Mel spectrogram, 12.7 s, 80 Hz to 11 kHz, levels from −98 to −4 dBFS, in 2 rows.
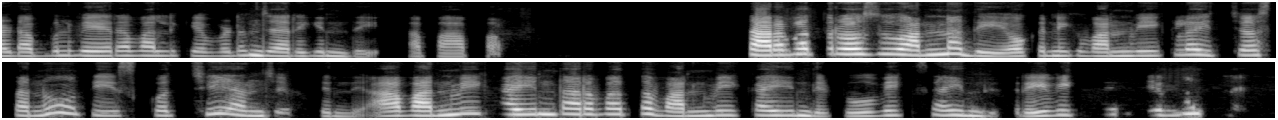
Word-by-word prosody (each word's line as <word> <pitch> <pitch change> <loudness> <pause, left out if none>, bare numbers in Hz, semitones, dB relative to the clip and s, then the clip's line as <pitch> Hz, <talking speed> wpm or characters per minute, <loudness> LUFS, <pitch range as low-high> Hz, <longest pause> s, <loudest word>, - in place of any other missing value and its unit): డబ్బులు 240 +4 -9
వేరే 240 +1 -3
వాళ్ళకివ్వడం 240 +1 -6
జరిగింది 210 -4 -9 0.2
ఆ - - -16
పాప. 180 0 -13 1.4
తరువాత 280 +3 +8
రోజు 315 0 +8
అన్నది, 290 -6 +2 0.2
"ఒక 220 - -19
నీకు 235 0 -8
1 220 +1 -3
వీక్‌లో 265 +4 -4
ఇచ్చేస్తాను, 275 +1 -6 0.2
తీసుకొచ్చి" 255 +4 -11
అని 240 -3 -3
చెప్పింది. 200 -1 -18
ఆ - - +1
1 250 +3 +4
వీక్ 345 0 -8
అయిన 310 +1 +4
తరువాత, 315 0 0 0.2
1 225 +1 -1
వీక్ 270 0 -8
అయ్యింది, 260 -5 -1
2 205 +1 -6
వీక్స్ 265 +2 -10
అయింది, 240 -6 -1
3 205 +2 -1
వీక్స్ 275 +1 -9
అయింది 300 -2 -19
ఇవ్వట్లేదు. 335 +6 -4
255 Hz, 150 wpm, -20 LUFS, 225-290 Hz, 1.4 s, తరువాత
